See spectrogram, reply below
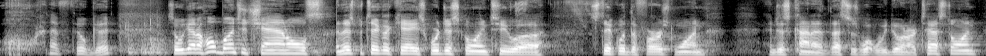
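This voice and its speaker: A man with a somewhat higher-pitched voice gives a casual product review. He talks in an informal, easygoing way, thinking aloud as he handles an unboxing. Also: moderate pace.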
